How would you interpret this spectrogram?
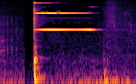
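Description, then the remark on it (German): A doorbell rings once with a bright, sharp chime that hangs for about a second before fading out, clear, with no one talking. “Es läutet an der Tür.”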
